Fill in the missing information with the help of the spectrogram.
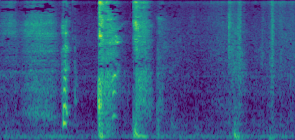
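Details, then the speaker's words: Several short, harsh, low coughs in quick succession from a person who reports having pneumonia, diagnosed after an X-ray; cough. "hey guys I'm not feeling very good I actually have P know uh I actually have P pneumonia right now and no I'm not chasing for cloud I'm actually"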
